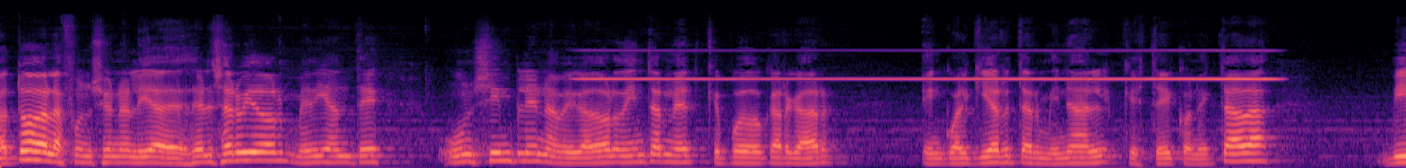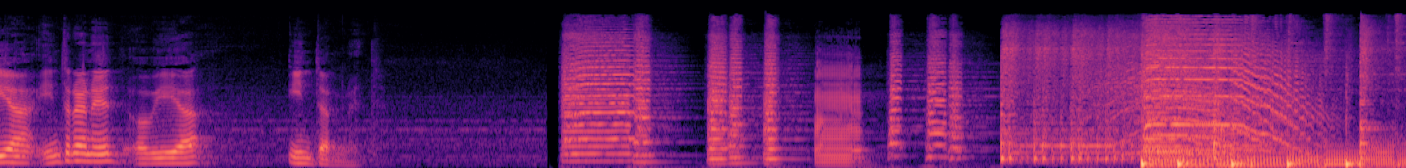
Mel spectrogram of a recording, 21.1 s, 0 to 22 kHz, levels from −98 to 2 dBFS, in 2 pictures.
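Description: The audio carries a feedback whistle from 4.22 s to 9.68 s: a thin, steady tone at 3.2 kHz, sitting roughly 10 dB below the main signal and swelling and fading slowly in level. The likely cause is a loudspeaker-to-microphone loop held just at the threshold of feedback.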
